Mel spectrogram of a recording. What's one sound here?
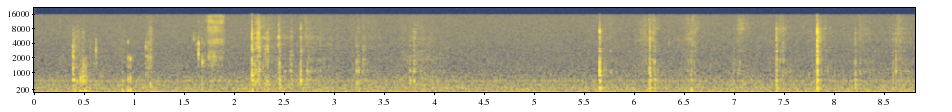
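Trading cards flick and slide against each other as they are shuffled by hand.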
